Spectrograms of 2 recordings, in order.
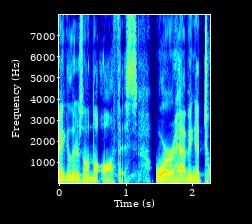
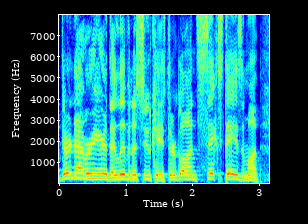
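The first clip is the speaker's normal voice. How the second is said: much higher, whiny voice of nagging relatives; mock family complaint; 13 semitones higher than usual. Relatives complaining about the couple always travelling, high whine. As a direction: play the family griping, pitched way up. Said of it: "they're like".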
